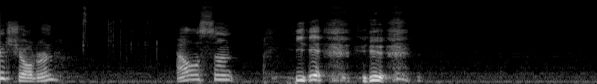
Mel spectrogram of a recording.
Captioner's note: giggles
